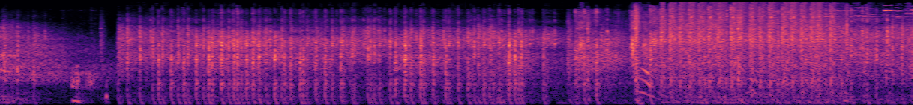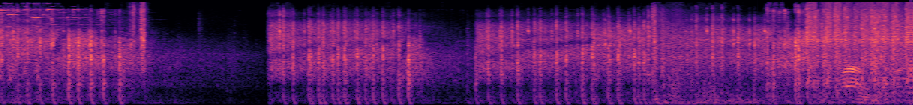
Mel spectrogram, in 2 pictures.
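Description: PUBG match with loud, sustained automatic gunfire in rapid bursts, a short break near the middle, then more continuous firing; a player's voice talks over the shooting.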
